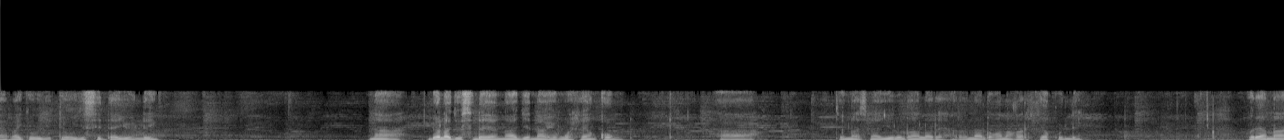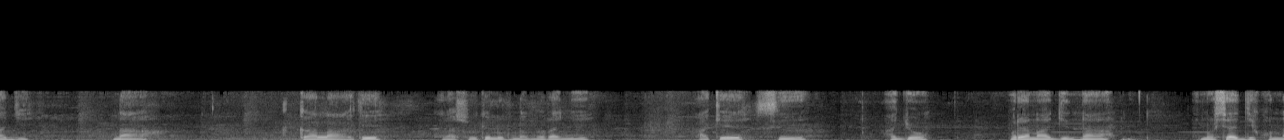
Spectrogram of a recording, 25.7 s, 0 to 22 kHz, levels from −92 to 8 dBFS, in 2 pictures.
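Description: No technical faults turn up in this speech, which comes through a wideband Bluetooth mSBC headset link whose band limit leaves nothing above about 7.7 kHz.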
